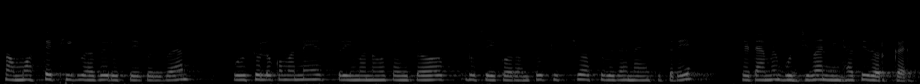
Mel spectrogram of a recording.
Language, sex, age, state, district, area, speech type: Odia, female, 18-30, Odisha, Puri, urban, spontaneous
